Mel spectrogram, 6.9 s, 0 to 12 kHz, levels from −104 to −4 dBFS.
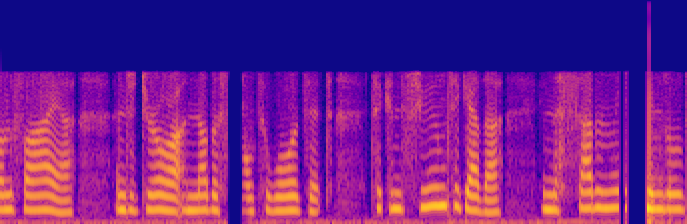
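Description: A speech recording over a narrowband G.726 ADPCM link, with light coding damage at 32 kbit/s, drops out twice: a 140 ms hard-edged gap at 2.28 to 2.5 s, and at 6.18 to 6.53 s a scattered loss of about 260 ms whose longest hole runs 200 ms. Each time the sound returns briefly and slightly distorted, which is packet loss on an ADPCM call: about 7 and then about 15 packets went missing, and the decoder's predictor and step size had to resynchronise afterwards.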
